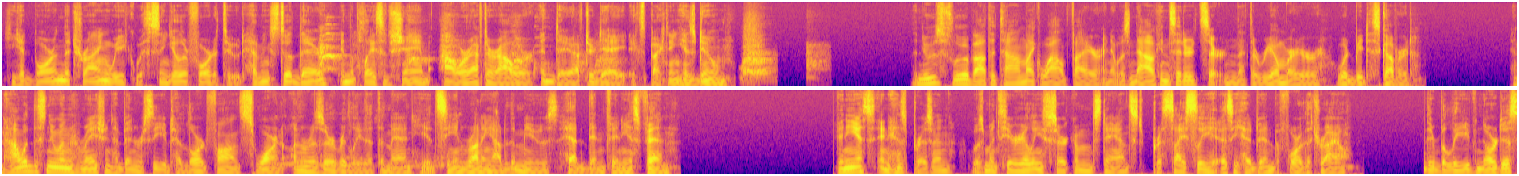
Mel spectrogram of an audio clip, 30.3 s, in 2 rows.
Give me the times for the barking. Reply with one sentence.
The barking can be heard from 3.0 to 6.4 s and from 7.3 to 8.2 s.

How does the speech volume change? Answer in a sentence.
The volume of the speech stays about the same.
